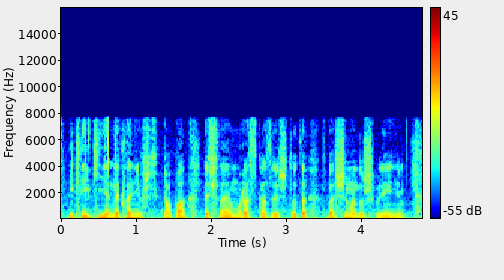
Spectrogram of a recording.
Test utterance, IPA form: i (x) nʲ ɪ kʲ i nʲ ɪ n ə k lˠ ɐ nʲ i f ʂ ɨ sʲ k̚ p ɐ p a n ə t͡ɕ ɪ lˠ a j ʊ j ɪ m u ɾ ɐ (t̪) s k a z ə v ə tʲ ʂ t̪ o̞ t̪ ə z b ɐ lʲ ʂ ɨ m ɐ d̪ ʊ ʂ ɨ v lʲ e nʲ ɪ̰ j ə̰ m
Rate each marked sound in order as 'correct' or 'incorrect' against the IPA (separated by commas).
incorrect, incorrect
